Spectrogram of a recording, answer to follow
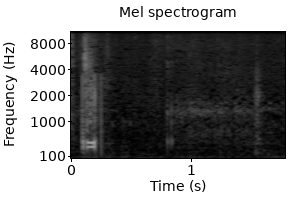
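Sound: telephone keypad dialing tones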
